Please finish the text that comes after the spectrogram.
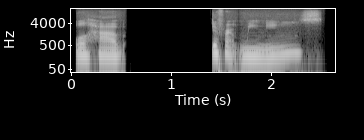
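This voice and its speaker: A young woman co-hosting a casual chat podcast, animated and quick to laugh, full of fillers. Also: on the low side, no room sound. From Philippines, raised partly in Singapore. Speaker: podcast co-host.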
